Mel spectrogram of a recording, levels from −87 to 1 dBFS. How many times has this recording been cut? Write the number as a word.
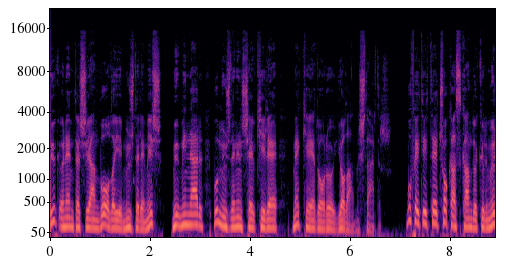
zero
